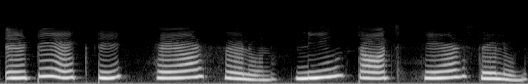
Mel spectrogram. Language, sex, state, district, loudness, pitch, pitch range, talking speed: Bengali, female, West Bengal, Jhargram, -12 LUFS, 295 Hz, 280-325 Hz, 100 wpm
